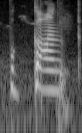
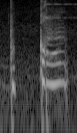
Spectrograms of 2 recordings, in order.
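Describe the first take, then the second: First: Loud, higher comic "pagonk"; imitated impact noise. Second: Soft, high-pitched comic "pagonk"; imitated impact noise. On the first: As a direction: blurt out a sudden sound effect. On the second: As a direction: repeat the sound effect softly. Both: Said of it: "it was just like".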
